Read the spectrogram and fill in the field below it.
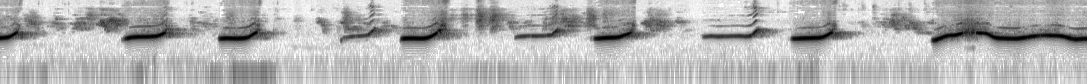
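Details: Talking Indian ringneck parakeet kept as a pet, in mimicked speech: a steady series of whistled syllables, each starting low and gliding upward, repeated about every second or so, ending on a longer wavering phrase.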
